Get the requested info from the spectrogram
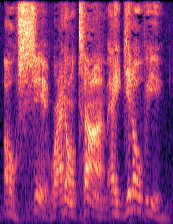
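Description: A man's voice: fairly high pitch, sing-song, normal speed, a bit bright, slight background noise. An actor playing an exasperated, no-nonsense American street businessman in a video game, scolding in casual slang. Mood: businesslike. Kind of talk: video game cutscene acting.

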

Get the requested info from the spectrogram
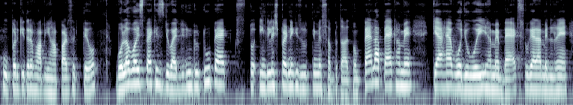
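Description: A man's voice: on the high side, a bit bright. A man hosting a gaming tips video, explaining things step by step in a casual way and addressing viewers directly. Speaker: host of a mobile game tips channel. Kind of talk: casual tutorial commentary over gameplay.

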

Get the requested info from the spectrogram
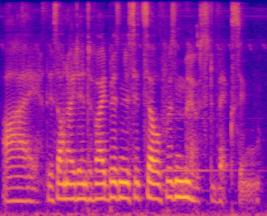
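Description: A woman playing a grandmother in an audio drama, telling an old-fashioned tale in a hushed, measured manner. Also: deep voice, fairly even intonation, lightly acted. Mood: ominous storytelling. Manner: hushed, measured, archaic storytelling.

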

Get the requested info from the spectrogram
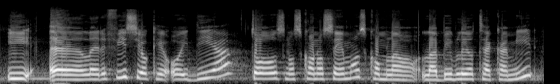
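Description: A woman's voice: on the high side, normal speed, darkish tone, big-room sound. A young woman, a children's librarian and a second-language Spanish speaker, answering interview questions carefully with some hesitation. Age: young adult. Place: small TV studio set. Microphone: lapel.

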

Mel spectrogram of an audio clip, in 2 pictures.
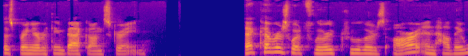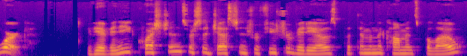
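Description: A woman's voice: on the low side, a little fast, dry recording. A woman in her thirties presenting a scripted technical lesson, explaining equipment step by step as she draws. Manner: clear, steady instructional delivery. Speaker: HVAC training presenter.

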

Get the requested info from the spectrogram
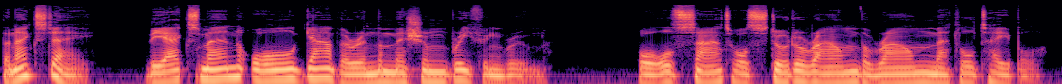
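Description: A man narrates an audio drama from a script. His voice is on the low side, and the recording is dry, with no room sound. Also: a little slow, a little mellow, dry recording.

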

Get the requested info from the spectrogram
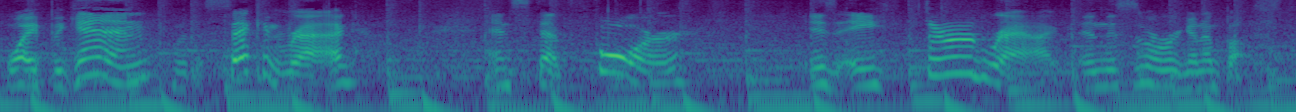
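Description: A woman's voice: on the high side, big pitch swings, moderate pace, pushed and bright, faint music behind. A young woman co-hosting a boating vlog, explaining each step of a job in an upbeat, step-by-step way inside a big boat storage warehouse. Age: young adult. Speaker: co-host of a boating channel. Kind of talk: casual how-to vlog narration.

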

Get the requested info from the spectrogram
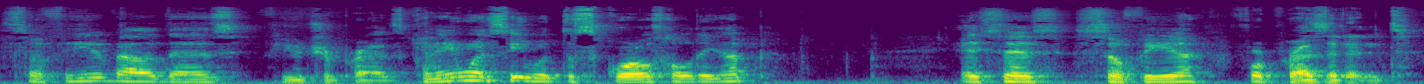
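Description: A man in his thirties reading a picture book aloud to children, pausing to ask questions and explain, recorded in a small room. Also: medium pitch, expressive, warm tone. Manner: instructive, pausing to question and explain to young listeners. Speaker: children's storytime reader. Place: small bedroom, indoors.

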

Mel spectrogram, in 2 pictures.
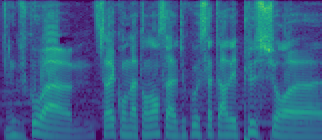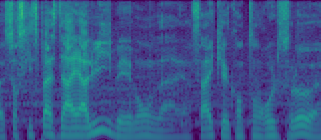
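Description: A man giving relaxed live commentary on a sim racing event, with many hesitations and fillers. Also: mid-range voice, brisk, a little hiss or hum.

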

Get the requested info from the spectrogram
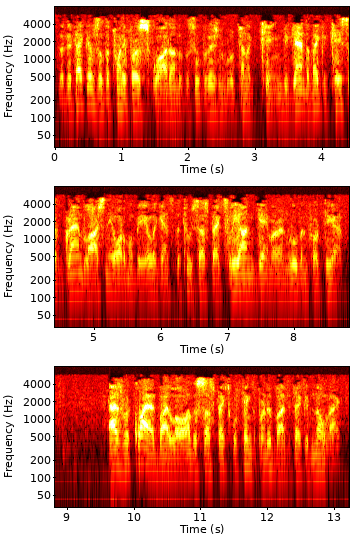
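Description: A man playing a steady, matter-of-fact police captain in a scripted old-time radio drama. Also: medium pitch, fairly quick, lightly acted. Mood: factual, measured. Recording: dull, noisy old radio recording.

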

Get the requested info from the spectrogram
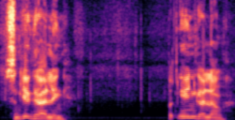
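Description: A man's voice: on the high side, moderate pace, a bit bright, soft background music, close to an everyday voice. A man playing a poor, earnest teenage boy devoted to his girlfriend in a radio drama. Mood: weary. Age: teens. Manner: earnest and reassuring. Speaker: young lover.

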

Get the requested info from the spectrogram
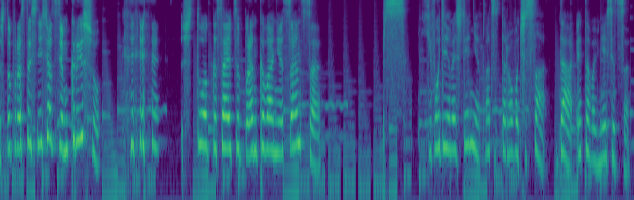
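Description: A woman voicing a nerdy, shy female lizard scientist in a fan comic dub, giggly and hesitant. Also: high-pitched.

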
